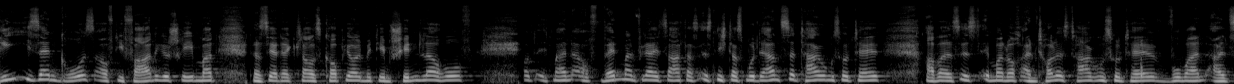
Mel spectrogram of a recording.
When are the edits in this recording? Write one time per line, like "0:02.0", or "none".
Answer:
0:05.2
0:10.4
